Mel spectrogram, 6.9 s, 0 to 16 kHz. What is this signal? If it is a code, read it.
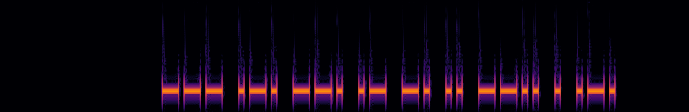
Morse code, heard as a keyed tone, about 22 wpm, 700 Hz. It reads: ORGANIZER
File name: 9 Letter Words - First 3 Letters Given - 22wpm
